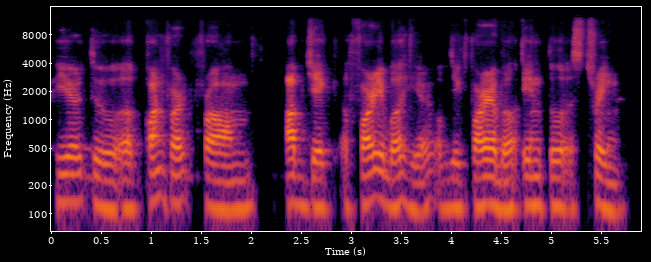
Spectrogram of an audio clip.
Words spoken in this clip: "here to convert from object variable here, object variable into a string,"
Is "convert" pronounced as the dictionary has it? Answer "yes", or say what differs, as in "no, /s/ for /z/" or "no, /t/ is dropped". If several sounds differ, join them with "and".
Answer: no, /f/ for /v/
